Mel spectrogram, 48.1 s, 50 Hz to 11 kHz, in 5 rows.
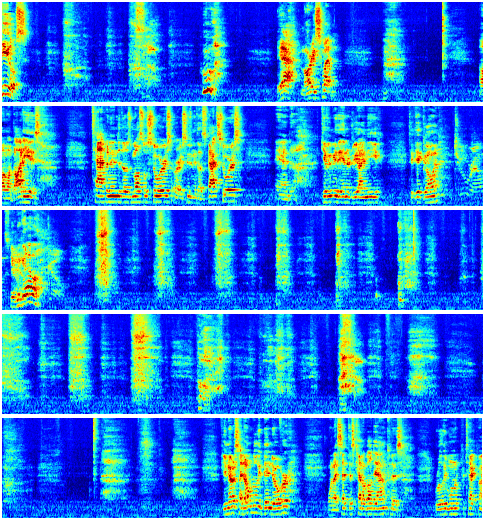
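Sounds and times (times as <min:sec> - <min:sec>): hard breathing: 0:00.1 - 0:05.9, 0:06.7 - 0:09.5, 0:10.2 - 0:11.4, 0:14.4 - 0:16.0, 0:17.2 - 0:18.7, 0:19.8 - 0:42.9, 0:44.1 - 0:45.0, 0:46.4 - 0:47.2.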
